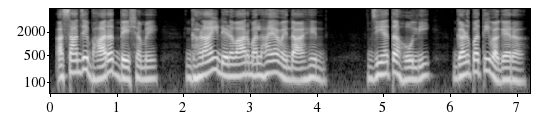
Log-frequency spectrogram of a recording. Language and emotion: Sindhi, neutral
